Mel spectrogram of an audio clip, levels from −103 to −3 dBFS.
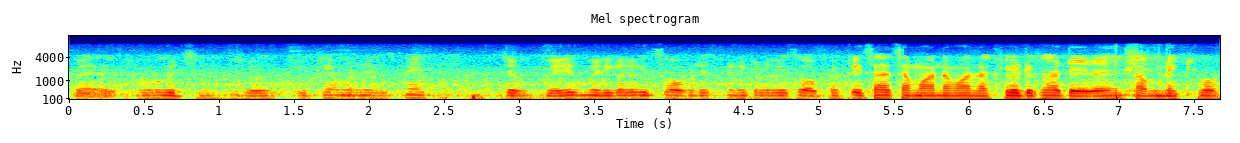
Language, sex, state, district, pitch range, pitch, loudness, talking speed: Hindi, male, Madhya Pradesh, Katni, 110-115 Hz, 115 Hz, -18 LUFS, 205 wpm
